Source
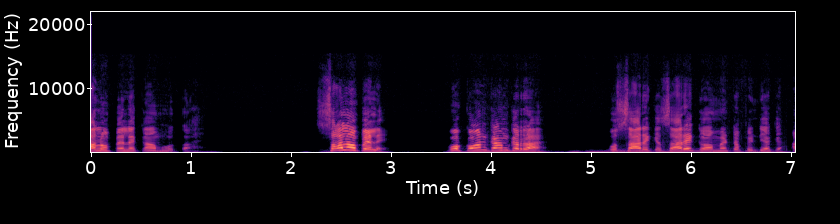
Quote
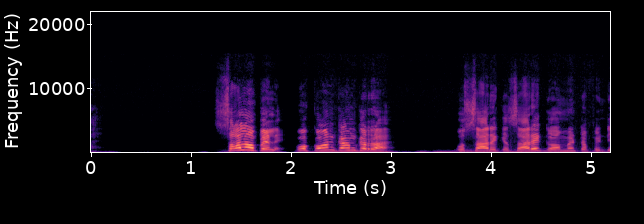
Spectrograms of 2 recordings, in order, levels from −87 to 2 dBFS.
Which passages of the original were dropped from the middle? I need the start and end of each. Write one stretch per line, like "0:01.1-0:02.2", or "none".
0:02.9-0:03.4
